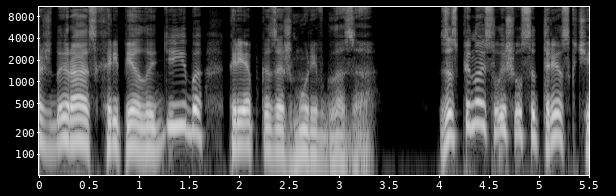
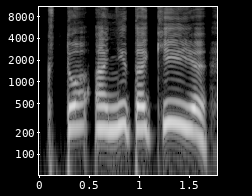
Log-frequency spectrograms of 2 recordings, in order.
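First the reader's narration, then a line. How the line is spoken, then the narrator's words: Shouted into ear. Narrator (Russian): прокричала Занна на ухо бегущему по крыше Джонасу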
